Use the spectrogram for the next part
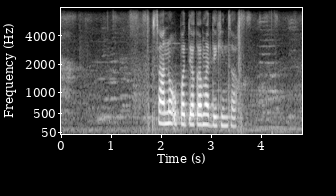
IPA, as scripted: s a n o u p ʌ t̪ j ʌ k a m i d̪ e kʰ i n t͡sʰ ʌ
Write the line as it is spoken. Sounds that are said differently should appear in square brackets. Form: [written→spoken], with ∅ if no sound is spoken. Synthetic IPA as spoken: s a n o u p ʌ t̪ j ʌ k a m [i→a] d̪ e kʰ i n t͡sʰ ʌ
